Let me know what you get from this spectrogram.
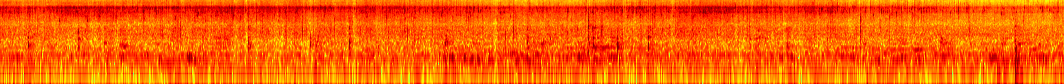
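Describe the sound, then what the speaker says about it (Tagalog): Onions sizzle steadily in a hot pan while being cooked for pancit, a constant close frying hiss with occasional stirring scrapes and no one speaking. "Atin pong papupulahin muna kahit pula na yung sibuyas."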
